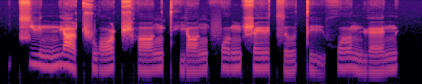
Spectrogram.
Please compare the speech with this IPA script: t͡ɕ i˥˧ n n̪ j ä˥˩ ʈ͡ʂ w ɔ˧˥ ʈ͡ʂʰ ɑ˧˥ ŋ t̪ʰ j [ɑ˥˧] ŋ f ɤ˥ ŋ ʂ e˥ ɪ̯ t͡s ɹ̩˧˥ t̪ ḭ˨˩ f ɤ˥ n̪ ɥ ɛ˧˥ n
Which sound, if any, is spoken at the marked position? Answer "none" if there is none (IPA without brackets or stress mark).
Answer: ɑ˧˥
